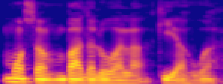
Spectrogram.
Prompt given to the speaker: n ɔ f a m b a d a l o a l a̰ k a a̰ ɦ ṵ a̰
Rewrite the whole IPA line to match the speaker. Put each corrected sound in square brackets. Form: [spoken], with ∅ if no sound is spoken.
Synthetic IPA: [m] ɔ [s] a m b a d a l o a l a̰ k [i] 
